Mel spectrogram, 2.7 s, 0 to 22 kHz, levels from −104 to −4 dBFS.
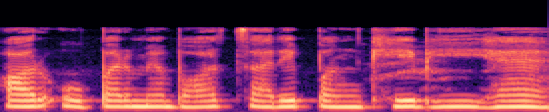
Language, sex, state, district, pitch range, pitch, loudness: Hindi, female, Jharkhand, Deoghar, 200-210 Hz, 205 Hz, -15 LUFS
